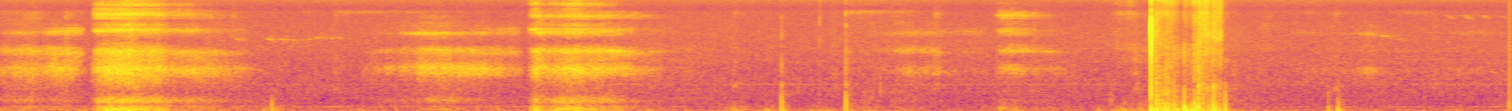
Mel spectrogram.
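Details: A dog asleep on the owner's bed, recently noticed snoring louder than anyone in the family: irregular snuffling breaths and snorts, with a louder snort burst near the end, in a quiet room.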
